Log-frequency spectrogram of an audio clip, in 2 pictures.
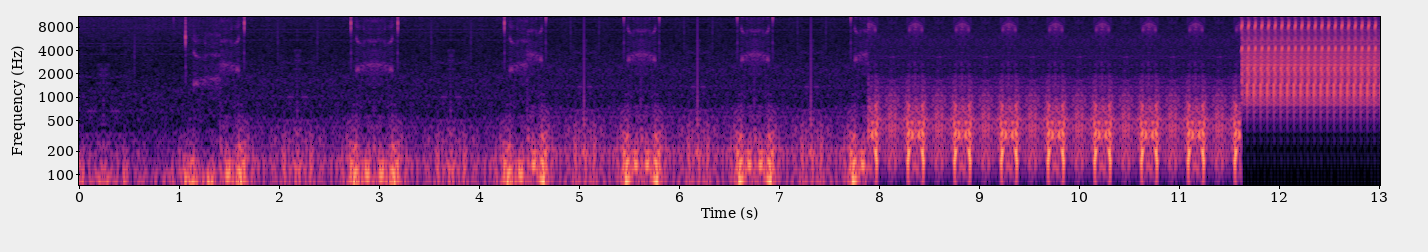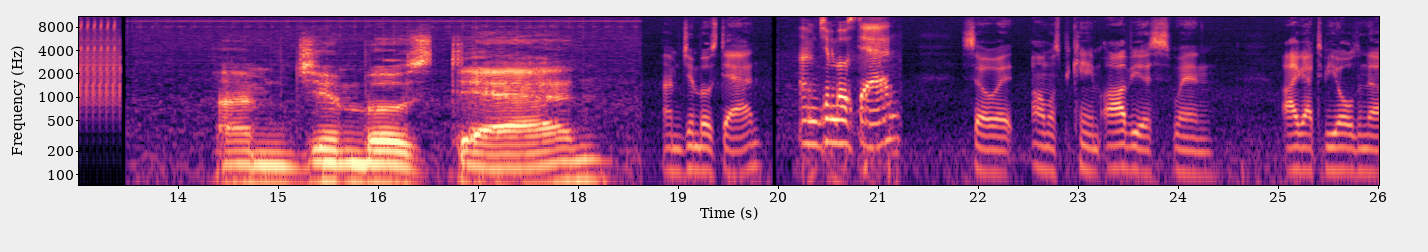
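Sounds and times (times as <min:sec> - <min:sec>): fast repeating rattle: 0:07.9 - 0:13.5
harsh buzzing digital glitch: 0:11.6 - 0:13.4.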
